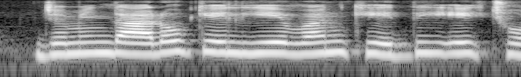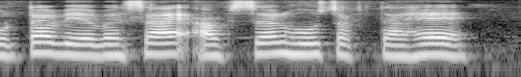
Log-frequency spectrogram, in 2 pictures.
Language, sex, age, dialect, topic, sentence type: Hindi, female, 18-24, Hindustani Malvi Khadi Boli, agriculture, statement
